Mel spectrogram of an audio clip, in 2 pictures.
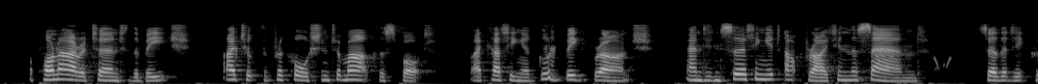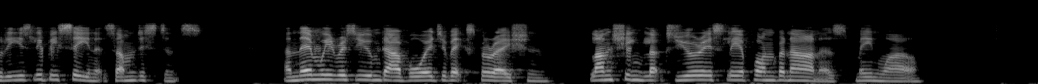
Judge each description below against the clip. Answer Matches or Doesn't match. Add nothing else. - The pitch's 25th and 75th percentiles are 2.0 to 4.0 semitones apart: Matches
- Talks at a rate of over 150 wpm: Doesn't match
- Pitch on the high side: Matches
